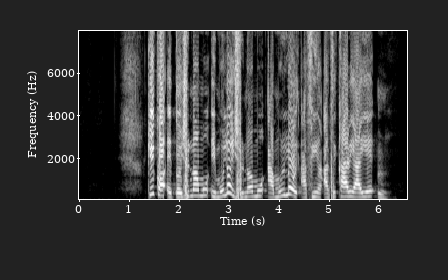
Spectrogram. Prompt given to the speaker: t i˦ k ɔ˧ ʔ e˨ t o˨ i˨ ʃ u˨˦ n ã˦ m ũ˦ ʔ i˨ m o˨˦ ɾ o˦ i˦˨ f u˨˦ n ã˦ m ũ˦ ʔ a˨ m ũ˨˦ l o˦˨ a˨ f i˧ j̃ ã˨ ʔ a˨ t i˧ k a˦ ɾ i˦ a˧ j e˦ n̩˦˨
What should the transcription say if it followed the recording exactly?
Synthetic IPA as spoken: k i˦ k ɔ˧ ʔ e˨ t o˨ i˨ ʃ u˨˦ n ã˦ m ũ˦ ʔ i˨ m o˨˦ l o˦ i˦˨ ʃ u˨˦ n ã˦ m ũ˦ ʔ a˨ m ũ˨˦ l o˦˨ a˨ f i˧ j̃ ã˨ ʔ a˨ t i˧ k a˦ ɾ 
